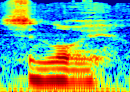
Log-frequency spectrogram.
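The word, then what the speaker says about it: xin lỗi: X-I-N. – X-I-N. – L-O-I. – Hasson Loy. – Yeah, it is it's pronounced Hasson, I-N, but it's spelled X-I-N.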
